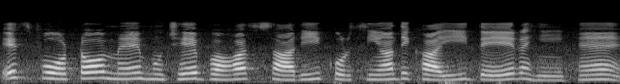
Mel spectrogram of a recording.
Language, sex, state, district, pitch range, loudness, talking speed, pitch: Hindi, female, Madhya Pradesh, Katni, 225-260 Hz, -16 LUFS, 105 wpm, 240 Hz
